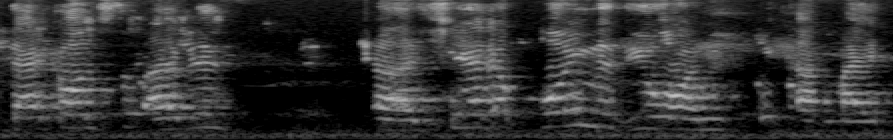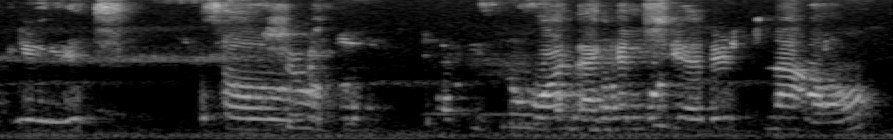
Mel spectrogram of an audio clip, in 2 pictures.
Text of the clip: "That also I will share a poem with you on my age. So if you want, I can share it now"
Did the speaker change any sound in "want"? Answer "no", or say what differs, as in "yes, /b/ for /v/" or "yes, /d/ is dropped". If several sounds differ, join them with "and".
yes, /t/ is dropped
